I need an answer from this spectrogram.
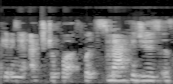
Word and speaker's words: Smackages: is spelled www dot s-m-a-c-k-a-g-e-s dot com smackages like smacking on your gum and packages like take off the p-a-c-k and have the a-g-e-s at the end smackages it's a sister it's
